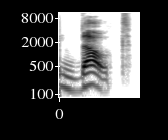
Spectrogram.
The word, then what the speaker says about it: doubt: after me if possible we say doubt doubt okay doubt without without B yes B is a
